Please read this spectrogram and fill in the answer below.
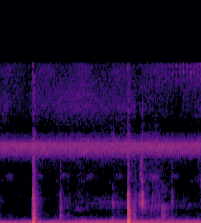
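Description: Steady high-pitched insect chirring, typical of crickets, with two sharp knocks about two seconds apart.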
